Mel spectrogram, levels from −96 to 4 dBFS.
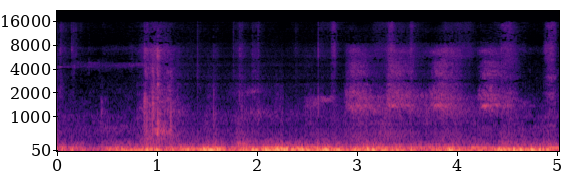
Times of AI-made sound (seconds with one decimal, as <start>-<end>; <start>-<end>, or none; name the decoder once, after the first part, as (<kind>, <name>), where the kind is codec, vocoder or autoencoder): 1.2-4.2 (autoencoder, DAC-VAE)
